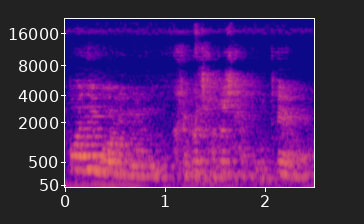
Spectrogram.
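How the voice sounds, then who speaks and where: Animated woman telling stories in an echoey church hall. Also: fairly high pitch, normal speed, dull audio, slight background noise. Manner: lively storytelling, acts out quoted voices, laughs often. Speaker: speaker at a church teacher training. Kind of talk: anecdotal church talk. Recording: very echoey hall, distant mic.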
